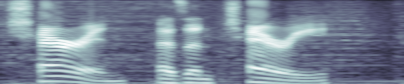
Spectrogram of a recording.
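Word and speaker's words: Cherrim: um has a lot of people talking it's cherin as in Cherry cherin cherin pronounce cherin yeah yeah that's that's definitely one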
